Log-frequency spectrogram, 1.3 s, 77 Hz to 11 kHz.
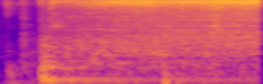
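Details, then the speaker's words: Hoover Compact Electronic S3462 vacuum cleaner after refurbishment, new foam filter cut, sawdust cleared, hose fitted: motor switches on and settles into a steady, even high-pitched rush, no rattles or wavering; good suction on low and high. "yeah ooh there's a suction on both low and high which is quite nice"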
